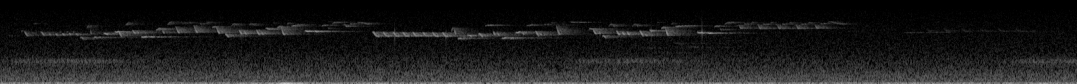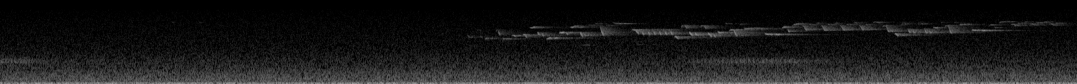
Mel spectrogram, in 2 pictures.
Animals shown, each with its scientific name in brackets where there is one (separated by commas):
Hairy Woodpecker (Dryobates villosus), Winter Wren (Troglodytes hiemalis), Black-throated Green Warbler (Setophaga virens), Yellow-rumped Warbler (Setophaga coronata)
